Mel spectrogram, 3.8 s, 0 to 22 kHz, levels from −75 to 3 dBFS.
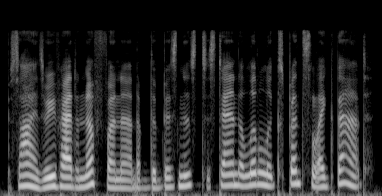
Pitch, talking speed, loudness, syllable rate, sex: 205 Hz, 250 wpm, -19 LUFS, 6.9 syllables/s, female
